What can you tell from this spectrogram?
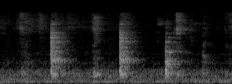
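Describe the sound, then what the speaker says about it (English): Whisking ingredients with salt in a bowl: three brisk scraping strokes against the bowl at a steady pace, fairly close, with no voices. "just give it a little whisk, just so everything is incorporated"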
